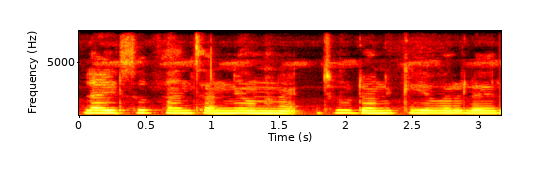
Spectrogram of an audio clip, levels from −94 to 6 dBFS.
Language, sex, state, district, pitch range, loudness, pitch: Telugu, female, Andhra Pradesh, Sri Satya Sai, 225-240 Hz, -13 LUFS, 230 Hz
